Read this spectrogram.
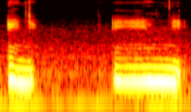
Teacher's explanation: Você não chega a fechar os lábios na letra N, mas você coloca tanto o dente quanto a língua para produzir o som do N, interrompendo.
